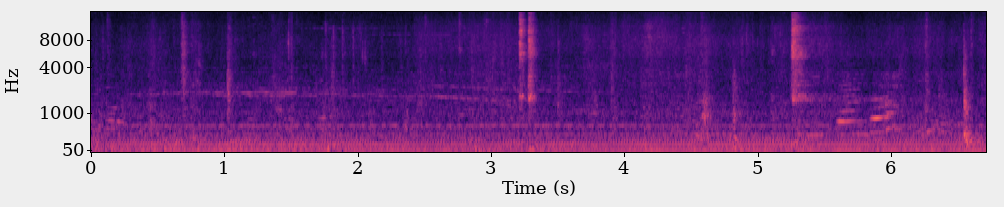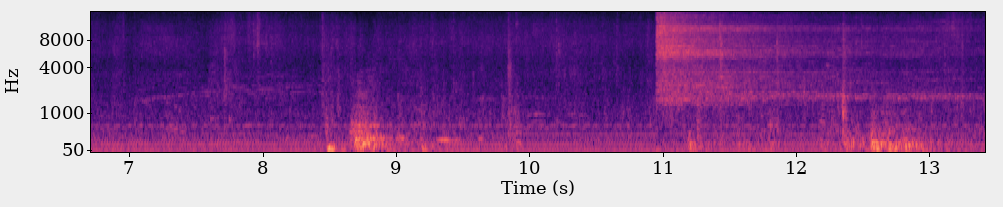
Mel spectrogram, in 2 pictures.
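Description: A train's engine hums steadily.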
